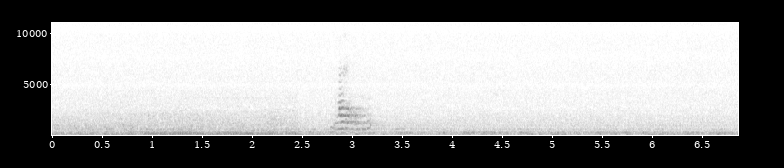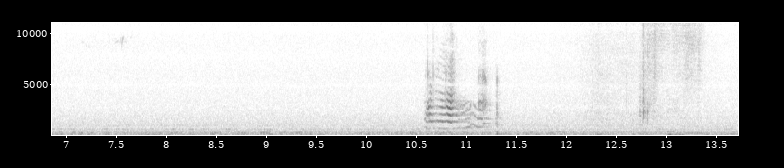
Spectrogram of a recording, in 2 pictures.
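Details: Indoor Ragdoll cat Aki, around two years old, harassing a bug in play; a short meow near three seconds, then a louder stacked meow around eleven seconds followed by a brief rustling noise.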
